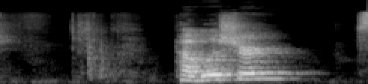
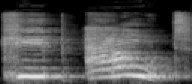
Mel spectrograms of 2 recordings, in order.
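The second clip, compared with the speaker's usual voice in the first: much higher, louder angry yell; grumpy cactus yelling keep out; 11 semitones higher, 6 dB louder than usual. Acted. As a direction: shout them off the land. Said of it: "yelled Hank".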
